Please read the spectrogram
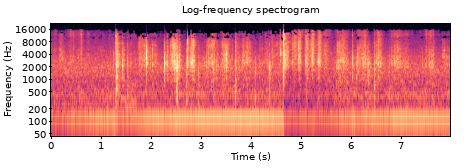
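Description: Seasoning rattling out of a plastic shaker jar in quick shakes, the granules pattering onto a foil pan, with two sharp clicks, one about a second in and one near the middle. A steady low hum runs underneath.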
